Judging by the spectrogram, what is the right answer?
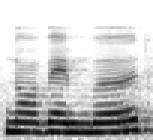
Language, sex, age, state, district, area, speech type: Goan Konkani, female, 30-45, Goa, Quepem, rural, spontaneous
